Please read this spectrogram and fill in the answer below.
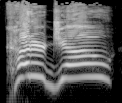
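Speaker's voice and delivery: high, loud, slow drawn-out shout; urgent shout. A narrator's reading. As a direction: yell across the water to the helmsman. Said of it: "Frank shouted".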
